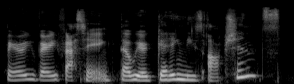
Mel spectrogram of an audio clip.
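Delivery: usual speaking voice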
